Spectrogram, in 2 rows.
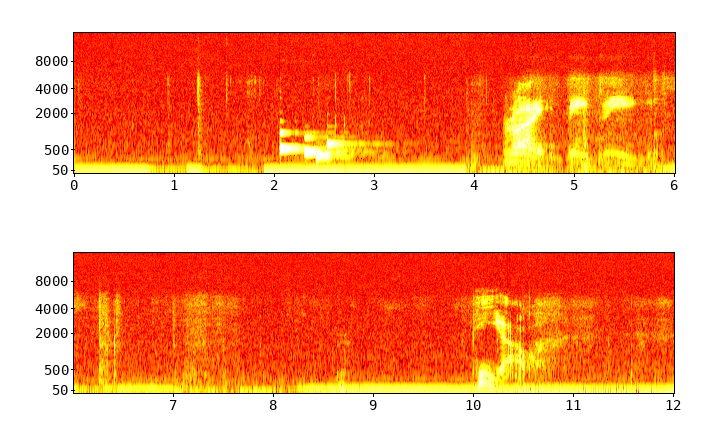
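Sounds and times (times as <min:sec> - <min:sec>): electronic chime: 0:02.1 - 0:03.2.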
